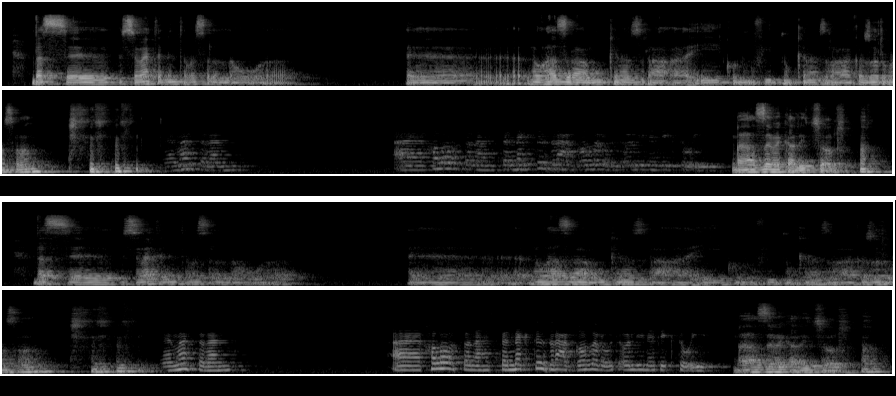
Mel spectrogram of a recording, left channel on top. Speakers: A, on the left (about 85°); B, on the right (about 75°).
A: بس آه سمعت إن أنت مثلا لو آه لو هزرع ممكن أزرع إيه يكون مفيد ممكن أزرع جزر مثلا <laughs>
B: آه، مثلا آه خلاص أنا هستناك تزرع الجزر وتقولي نتيجته إيه
A: أعزمك عليه إن شاء الله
